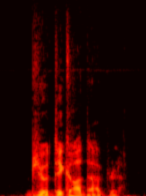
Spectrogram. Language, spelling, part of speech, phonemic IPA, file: French, biodégradable, adjective, /bjɔ.de.ɡʁa.dabl/, LL-Q150 (fra)-biodégradable.wav
- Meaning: biodegradable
